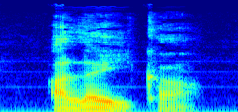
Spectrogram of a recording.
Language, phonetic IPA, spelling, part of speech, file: Polish, [aˈlɛjka], alejka, noun, Pl-alejka.ogg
